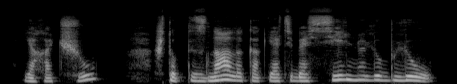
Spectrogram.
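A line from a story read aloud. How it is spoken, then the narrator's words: Whisper. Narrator (Russian): прошептал Берт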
